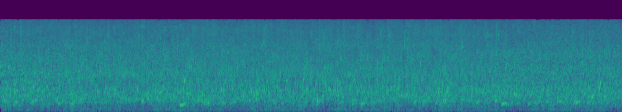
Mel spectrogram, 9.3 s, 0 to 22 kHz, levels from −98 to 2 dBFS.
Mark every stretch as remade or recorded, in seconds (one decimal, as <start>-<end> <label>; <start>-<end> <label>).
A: 0.0-0.9 recorded; 0.9-2.2 remade; 2.2-2.8 recorded; 2.8-7.4 remade; 7.4-9.3 recorded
